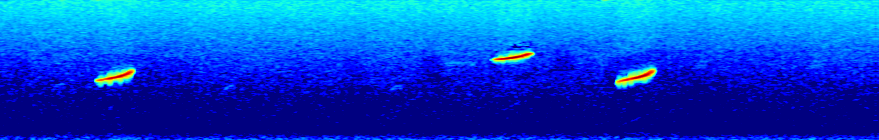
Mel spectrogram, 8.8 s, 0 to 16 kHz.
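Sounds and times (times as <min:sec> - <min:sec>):
white monjita short rising whistles: 0:01.0 - 0:01.4, 0:05.0 - 0:05.4, 0:06.2 - 0:06.6.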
